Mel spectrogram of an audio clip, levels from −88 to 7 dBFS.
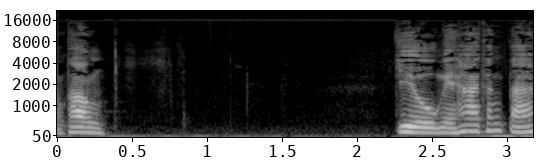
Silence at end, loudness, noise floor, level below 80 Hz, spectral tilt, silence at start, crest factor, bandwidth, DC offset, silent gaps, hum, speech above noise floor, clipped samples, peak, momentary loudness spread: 0 s; -21 LUFS; -57 dBFS; -46 dBFS; -6 dB/octave; 0 s; 18 dB; 17 kHz; under 0.1%; none; none; 37 dB; under 0.1%; -4 dBFS; 12 LU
